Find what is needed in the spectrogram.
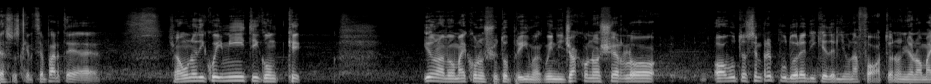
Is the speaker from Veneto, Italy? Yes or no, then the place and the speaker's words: no; Milan, Lombardy, Italy; perché poi io sono milanese e mi rifaccio anche a quella tradizione lì, perché appunto è quello che mi piace, quello con cui sono cresciuto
